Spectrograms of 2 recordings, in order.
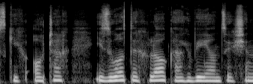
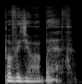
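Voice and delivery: ordinary delivery

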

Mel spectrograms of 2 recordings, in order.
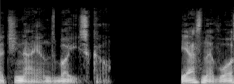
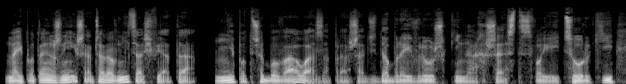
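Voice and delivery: plain reading voice

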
